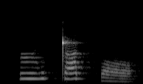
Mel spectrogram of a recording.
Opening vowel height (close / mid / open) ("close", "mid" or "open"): close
